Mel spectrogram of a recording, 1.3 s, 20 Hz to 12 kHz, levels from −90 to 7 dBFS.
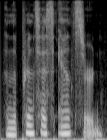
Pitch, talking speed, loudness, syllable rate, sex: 180 Hz, 180 wpm, -17 LUFS, 6.0 syllables/s, female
